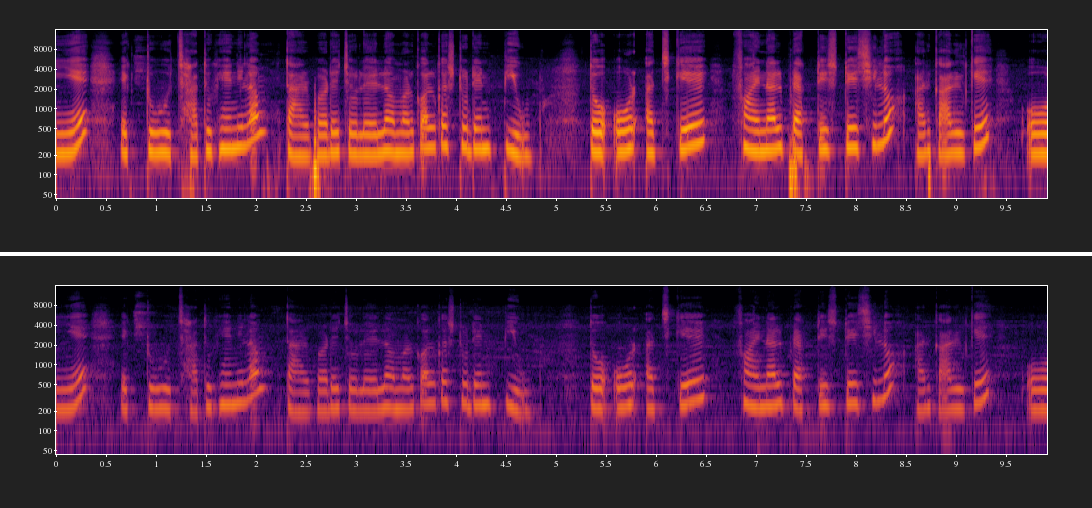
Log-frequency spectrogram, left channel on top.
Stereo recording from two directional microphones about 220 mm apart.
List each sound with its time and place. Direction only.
0.0 s speech: 45° left (ahead or behind)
